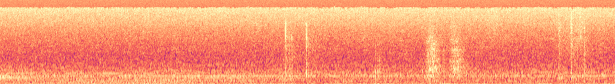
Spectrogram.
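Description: A piano plays softly in a large echoing hall.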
